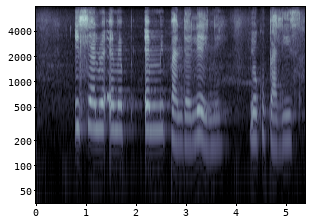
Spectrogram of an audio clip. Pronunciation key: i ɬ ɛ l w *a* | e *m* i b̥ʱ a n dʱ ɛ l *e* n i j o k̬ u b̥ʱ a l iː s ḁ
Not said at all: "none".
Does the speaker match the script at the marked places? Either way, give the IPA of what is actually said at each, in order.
ɛ, m, e

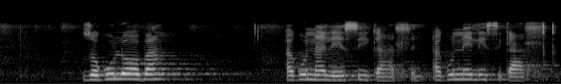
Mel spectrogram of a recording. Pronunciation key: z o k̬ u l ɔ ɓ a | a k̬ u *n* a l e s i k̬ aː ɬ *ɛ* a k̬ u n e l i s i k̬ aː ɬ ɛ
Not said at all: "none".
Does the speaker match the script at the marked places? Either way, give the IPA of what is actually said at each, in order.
n, ɛ

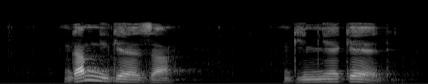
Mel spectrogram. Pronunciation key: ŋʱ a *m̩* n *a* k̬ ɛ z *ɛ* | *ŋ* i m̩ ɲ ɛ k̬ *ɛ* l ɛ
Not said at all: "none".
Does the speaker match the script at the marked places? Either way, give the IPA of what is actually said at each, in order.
m̩, i, a, ŋ, ɛː

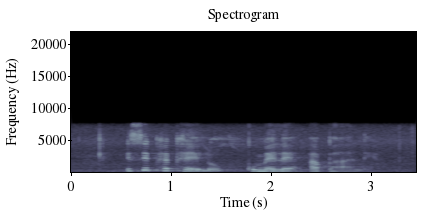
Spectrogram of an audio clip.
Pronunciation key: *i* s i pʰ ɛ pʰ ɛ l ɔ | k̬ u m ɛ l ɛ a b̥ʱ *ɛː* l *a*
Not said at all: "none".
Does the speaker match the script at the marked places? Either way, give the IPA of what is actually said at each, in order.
i, aː, ɛ

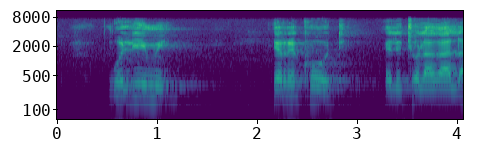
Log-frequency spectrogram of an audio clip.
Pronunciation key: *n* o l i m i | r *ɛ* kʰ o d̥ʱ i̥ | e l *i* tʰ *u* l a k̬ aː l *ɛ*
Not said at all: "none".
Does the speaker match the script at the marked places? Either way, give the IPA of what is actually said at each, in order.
ŋ, ɛ, i, ɔ, a

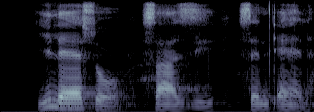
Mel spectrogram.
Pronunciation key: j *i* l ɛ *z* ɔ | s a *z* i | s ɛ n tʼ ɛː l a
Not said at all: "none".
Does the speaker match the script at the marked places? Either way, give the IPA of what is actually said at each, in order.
i, s, z

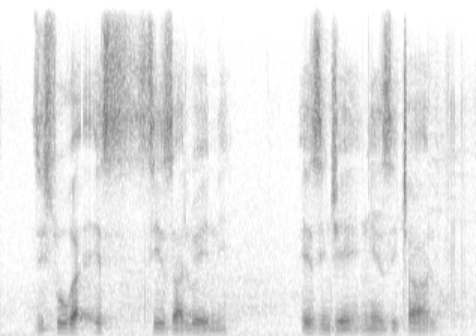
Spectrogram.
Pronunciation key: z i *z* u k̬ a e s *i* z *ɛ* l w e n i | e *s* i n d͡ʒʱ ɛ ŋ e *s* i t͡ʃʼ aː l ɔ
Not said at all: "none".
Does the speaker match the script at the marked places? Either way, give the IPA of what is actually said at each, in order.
s, i, a, z, z

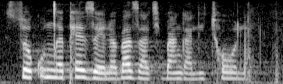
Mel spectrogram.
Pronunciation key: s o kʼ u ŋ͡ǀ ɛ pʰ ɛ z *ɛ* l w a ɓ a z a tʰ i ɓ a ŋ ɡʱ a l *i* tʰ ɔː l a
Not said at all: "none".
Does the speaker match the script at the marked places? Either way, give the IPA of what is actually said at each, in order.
ɛ, i

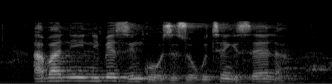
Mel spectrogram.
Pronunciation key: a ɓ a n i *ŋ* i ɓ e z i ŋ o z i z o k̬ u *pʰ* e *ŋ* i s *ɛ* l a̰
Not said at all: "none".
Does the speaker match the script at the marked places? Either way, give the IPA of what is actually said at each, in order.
n, tʰ, ŋ, ɛː

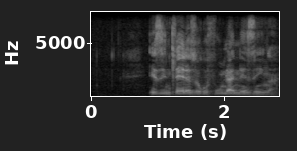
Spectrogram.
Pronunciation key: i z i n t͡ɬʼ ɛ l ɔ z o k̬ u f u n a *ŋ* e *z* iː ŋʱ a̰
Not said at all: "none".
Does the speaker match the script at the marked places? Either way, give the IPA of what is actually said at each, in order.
n, z

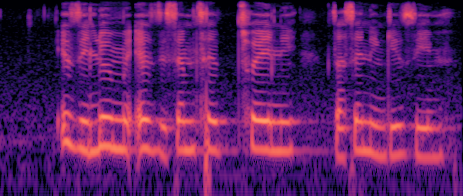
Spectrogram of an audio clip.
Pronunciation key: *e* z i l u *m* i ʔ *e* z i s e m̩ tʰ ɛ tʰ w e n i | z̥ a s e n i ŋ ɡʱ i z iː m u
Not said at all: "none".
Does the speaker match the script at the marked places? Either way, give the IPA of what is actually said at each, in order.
i, m, e

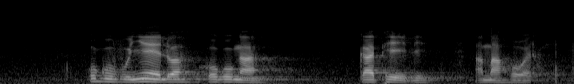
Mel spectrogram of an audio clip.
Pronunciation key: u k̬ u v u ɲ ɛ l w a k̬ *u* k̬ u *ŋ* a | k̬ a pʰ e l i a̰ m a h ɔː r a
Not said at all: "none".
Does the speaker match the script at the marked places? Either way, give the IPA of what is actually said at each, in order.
o, ŋ

